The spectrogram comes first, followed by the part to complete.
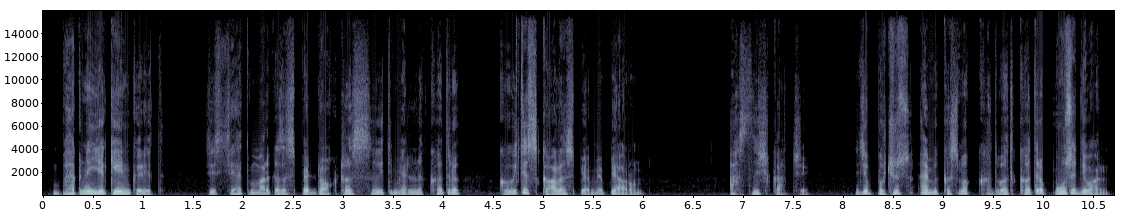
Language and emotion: Kashmiri, angry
